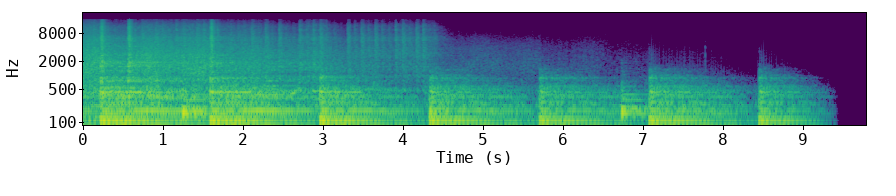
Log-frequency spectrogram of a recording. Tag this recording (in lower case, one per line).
music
